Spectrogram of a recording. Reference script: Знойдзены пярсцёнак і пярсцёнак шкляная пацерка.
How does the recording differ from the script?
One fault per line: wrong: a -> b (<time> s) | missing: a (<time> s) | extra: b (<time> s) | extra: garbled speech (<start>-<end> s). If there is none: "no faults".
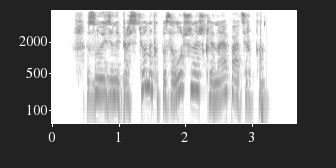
wrong: пярсцёнак -> пазалочаная (1.7 s)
